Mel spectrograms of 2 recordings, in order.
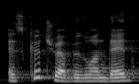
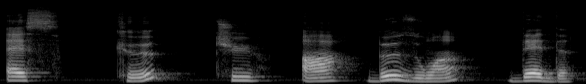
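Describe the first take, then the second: First: Flowing French question at natural pace; normal speed. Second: Slow, word-by-word French question. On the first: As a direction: say it smoothly in one go. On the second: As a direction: spell it out slowly, pausing after each word. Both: Shown as a demonstration. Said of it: "é possível usar a fórmula est-ce que oralmente".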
